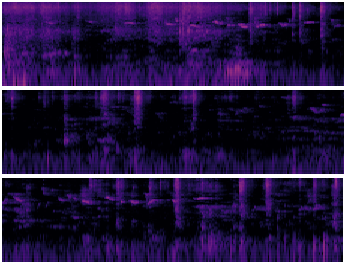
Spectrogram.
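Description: Near silence: faint small-bird chirps in the background, with scattered light clicks and scuffs.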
